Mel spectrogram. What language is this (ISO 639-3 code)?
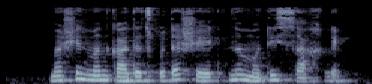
kat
